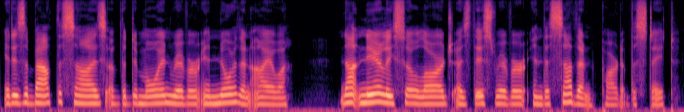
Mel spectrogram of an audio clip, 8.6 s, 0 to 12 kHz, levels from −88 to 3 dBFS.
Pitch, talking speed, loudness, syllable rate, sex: 180 Hz, 190 wpm, -18 LUFS, 4.9 syllables/s, female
